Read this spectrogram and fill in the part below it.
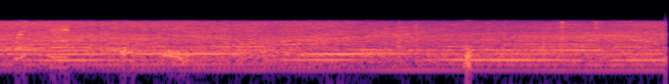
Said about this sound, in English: Somebody's running a vacuum. Can you mute your phone? Maybe they can't hear me because they're running a vacuum. And what's the beeping sound? Probably the vacuum.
